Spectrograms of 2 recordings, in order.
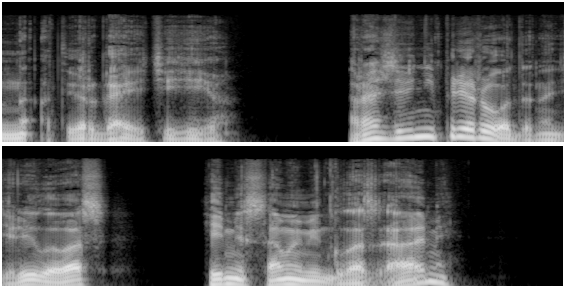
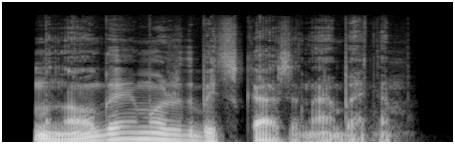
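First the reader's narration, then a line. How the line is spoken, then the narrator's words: Calm reply. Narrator (Russian): спокойно ответил травник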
